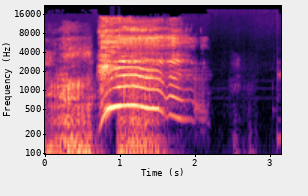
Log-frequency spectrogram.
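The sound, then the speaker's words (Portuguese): A loud roar from a chimera, a creature with a goat's body, a lion's head and a serpent's tail, in a clearing: a rumbling growl swells into a long, strained howl that bends upward then slowly sinks and fades, followed by a few faint rustles. “desceu uma criatura com corpo de bode, cabeça de leão e o, ah. o rabo de serpente e lançou um rugido.”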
